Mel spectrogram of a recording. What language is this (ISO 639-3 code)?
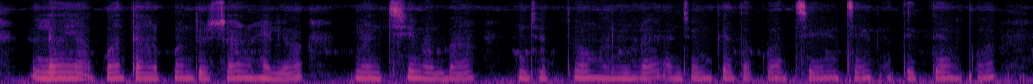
sat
